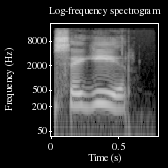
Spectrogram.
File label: "seguir", spanish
